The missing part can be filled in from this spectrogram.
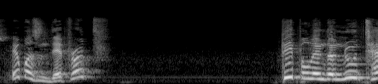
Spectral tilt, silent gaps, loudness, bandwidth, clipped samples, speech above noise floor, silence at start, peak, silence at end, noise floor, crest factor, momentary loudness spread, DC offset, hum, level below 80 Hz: -5.5 dB/octave; none; -16 LUFS; 9.2 kHz; under 0.1%; 42 dB; 0.1 s; -4 dBFS; 0 s; -58 dBFS; 14 dB; 10 LU; under 0.1%; none; -62 dBFS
